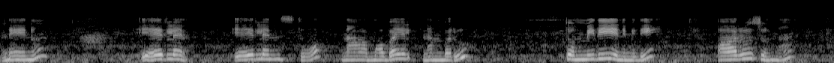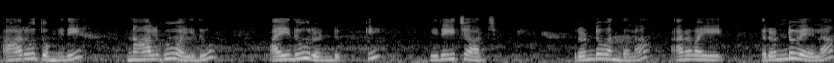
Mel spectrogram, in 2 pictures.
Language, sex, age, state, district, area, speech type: Telugu, female, 60+, Andhra Pradesh, N T Rama Rao, urban, read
